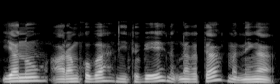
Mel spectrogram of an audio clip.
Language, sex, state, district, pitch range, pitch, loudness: Garo, male, Meghalaya, South Garo Hills, 125-150 Hz, 135 Hz, -19 LUFS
